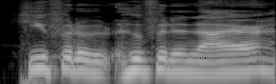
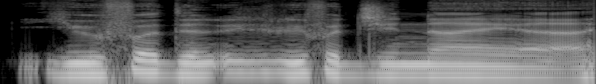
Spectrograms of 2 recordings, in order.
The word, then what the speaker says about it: Euphegenia: How do you even pronounce Hufadeniya? How do you say her name? Hufadeniya Doubtfire. What is her fucking name? Euphegenia.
